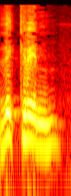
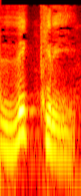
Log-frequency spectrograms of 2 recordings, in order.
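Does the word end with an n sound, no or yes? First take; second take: yes; no. First: The word ends with an added n sound. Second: The word ends on a vowel, no n sound. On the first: The noun stands alone without a following possessor. The speaker calls it wrong. "bukan dibaca dzikrin" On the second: The noun is joined to the following word. The speaker calls it right. "Kenapa enggak ditanwinkan? Karena dia akan mudhaf"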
